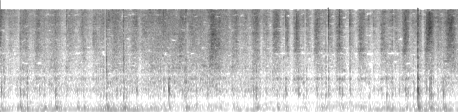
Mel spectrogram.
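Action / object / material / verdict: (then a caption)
scrape / aluminum laptop lid / aluminum / none. Fingernails of both hands scratch and rub the lid of a closed MacBook, a thin hollow aluminum shell resting on a table, heard up close. Quiet, steady scraping and rubbing carries a low, hollow rumble from the shell, with occasional sharper scratches and faint bright hiss above.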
